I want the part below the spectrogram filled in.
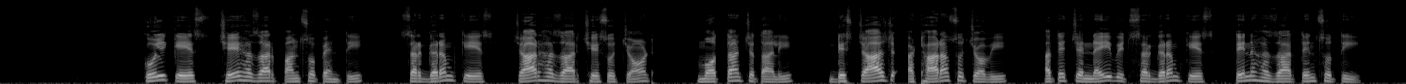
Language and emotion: Punjabi, neutral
